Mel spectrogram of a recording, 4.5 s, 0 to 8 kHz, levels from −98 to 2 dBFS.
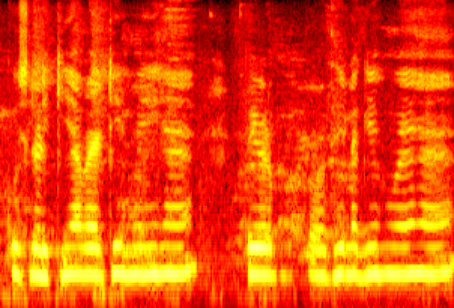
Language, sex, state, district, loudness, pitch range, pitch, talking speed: Hindi, female, Uttar Pradesh, Lalitpur, -16 LUFS, 220-230 Hz, 225 Hz, 130 wpm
